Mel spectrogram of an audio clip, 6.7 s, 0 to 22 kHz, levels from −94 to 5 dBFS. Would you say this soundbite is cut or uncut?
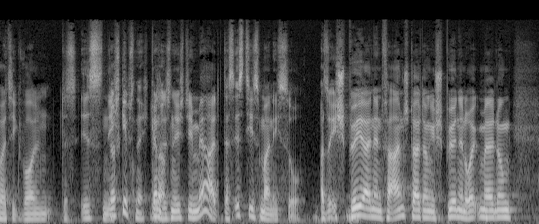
cut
